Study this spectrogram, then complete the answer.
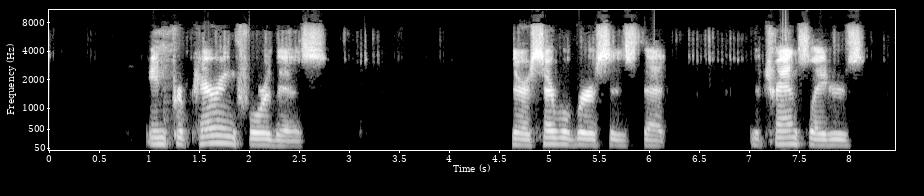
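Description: An older man talks calmly through a microphone, as on an online call.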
